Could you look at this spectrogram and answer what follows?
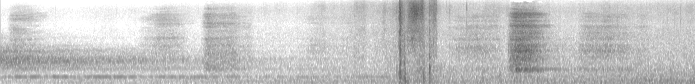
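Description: A man breathing hard, with two short sharp breaths about four and five seconds in.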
